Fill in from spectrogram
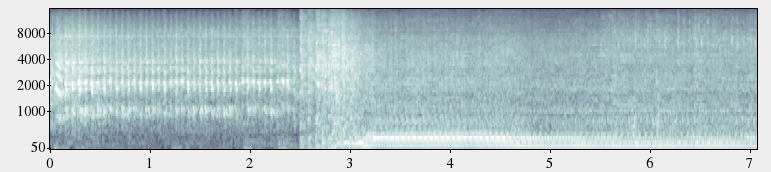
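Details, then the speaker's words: Derelict Honda Gold Wing on its first start after cam belt installation, running on freshly painted open header pipes with the tipover sensor secured upright. Cranks about 2.5 seconds, catches, revs briefly, then settles into a smooth, even idle. Cam belts are correct and there are no leaks. "So, we know it starts. That means the cam belts were installed correctly."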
